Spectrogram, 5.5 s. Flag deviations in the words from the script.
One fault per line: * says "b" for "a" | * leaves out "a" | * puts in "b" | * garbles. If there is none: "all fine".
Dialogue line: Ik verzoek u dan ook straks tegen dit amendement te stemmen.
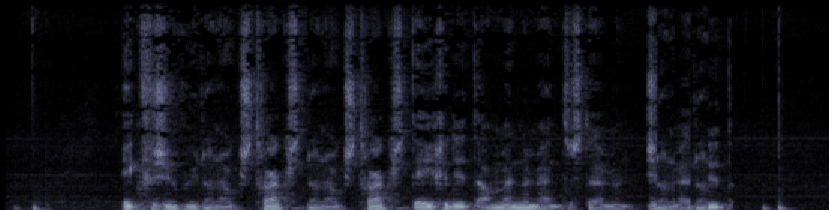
* puts in "dan ook straks"
* garbles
